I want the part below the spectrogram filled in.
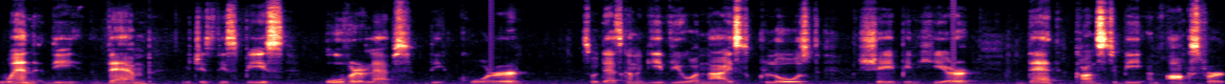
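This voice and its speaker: A man speaks very slowly at a fairly low pitch with lively intonation. Room echo can be heard. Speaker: footwear professor. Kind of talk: tutorial.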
